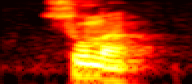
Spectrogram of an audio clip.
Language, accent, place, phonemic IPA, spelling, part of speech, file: French, France, Lyon, /su.mɛ̃/, sous-main, noun, LL-Q150 (fra)-sous-main.wav
- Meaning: a desk blotter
